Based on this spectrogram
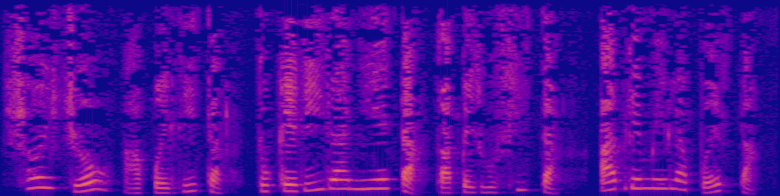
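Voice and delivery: very high fake little-girl voice; piping, put-on child voice; wolf imitating a girl. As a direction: pretend to be a sweet granddaughter. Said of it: "imitando la voz de la niña".

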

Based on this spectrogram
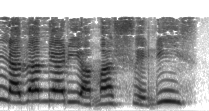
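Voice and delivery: put-on a small boy missing his family; high child voice. Rufino answers.

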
